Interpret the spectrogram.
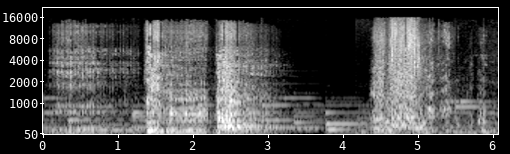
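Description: Male lion giving three loud, hoarse calls, two close together and a third a couple of seconds later, over soft piano music.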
